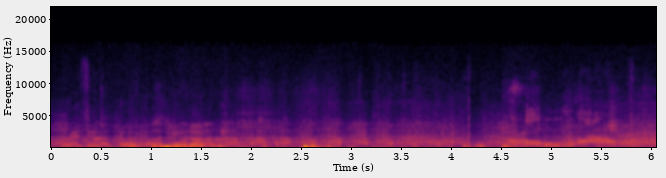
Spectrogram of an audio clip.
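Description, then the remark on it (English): One sharp, loud smack of Will Smith's open hand striking a face cuts through a murmuring crowd, with voices chatting and light laughter continuing before and after. “Yo, it seemed like a freaking WWE slap.”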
